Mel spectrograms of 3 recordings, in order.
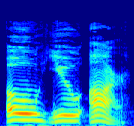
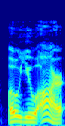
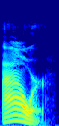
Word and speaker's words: our: You see, the words R, A-R-E, and another kind of R, O-U-R, have the same pronunciation, R, R. A very common mix-up that I'll notice is people will pronounce the word R, O-U-R, as hour.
